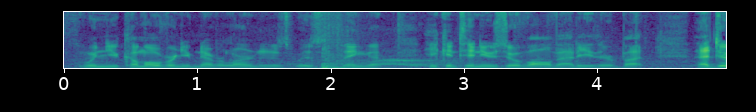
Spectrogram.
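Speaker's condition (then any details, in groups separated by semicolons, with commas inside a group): No condition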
